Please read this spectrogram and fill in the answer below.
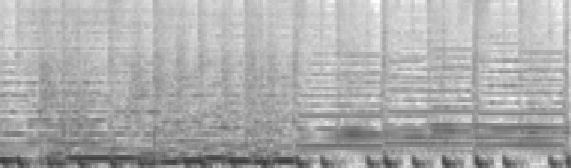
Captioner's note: horn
